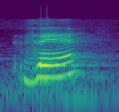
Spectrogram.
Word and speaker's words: ذ: آخر الكلمة مثل أخذا، ولا بد من خروج اللسان عند النطق بالذال ذا.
